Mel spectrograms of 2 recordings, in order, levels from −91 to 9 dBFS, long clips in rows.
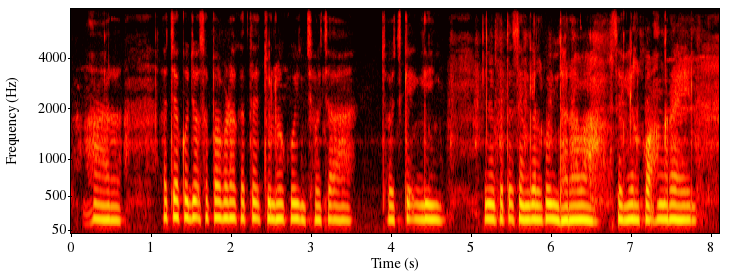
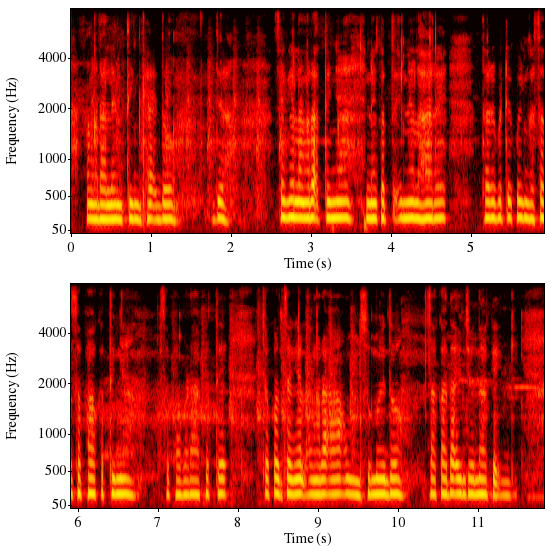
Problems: background sounds at intervals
